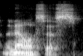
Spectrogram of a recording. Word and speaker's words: analysis: and then changed fils it thesis or analysis analysis so with sit it's not a real word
